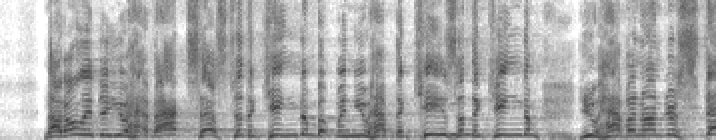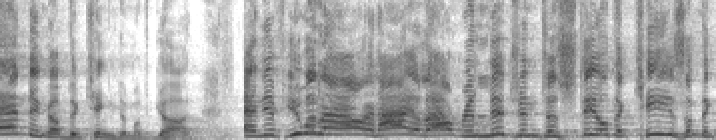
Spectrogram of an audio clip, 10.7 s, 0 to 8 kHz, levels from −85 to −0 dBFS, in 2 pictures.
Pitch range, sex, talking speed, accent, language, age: 285-335 Hz, male, 230 wpm, American, English, 50-69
